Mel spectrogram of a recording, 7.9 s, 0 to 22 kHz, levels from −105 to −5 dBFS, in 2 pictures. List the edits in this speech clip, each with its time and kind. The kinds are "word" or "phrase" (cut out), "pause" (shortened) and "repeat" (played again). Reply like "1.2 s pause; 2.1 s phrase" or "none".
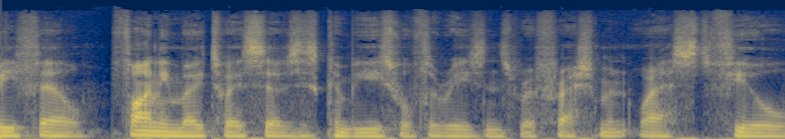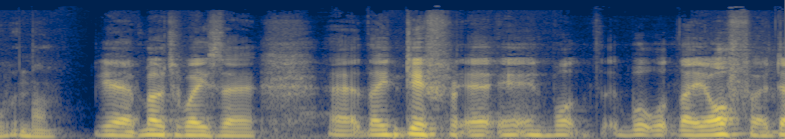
2.1 s word; 4.1 s word; 4.6 s word; 5.0 s word; 5.9 s word; 6.2 s word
